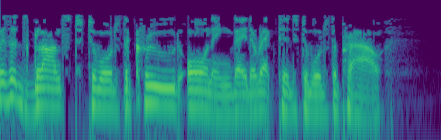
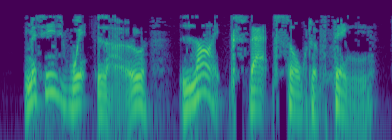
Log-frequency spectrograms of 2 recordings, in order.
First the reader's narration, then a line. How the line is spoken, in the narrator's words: said the senior wrangler calmly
